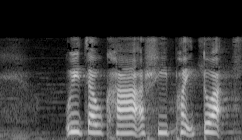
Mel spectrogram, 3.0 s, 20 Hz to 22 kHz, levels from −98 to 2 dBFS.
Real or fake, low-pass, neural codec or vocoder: real; 7.2 kHz; none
